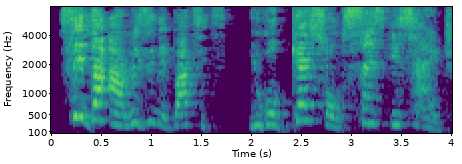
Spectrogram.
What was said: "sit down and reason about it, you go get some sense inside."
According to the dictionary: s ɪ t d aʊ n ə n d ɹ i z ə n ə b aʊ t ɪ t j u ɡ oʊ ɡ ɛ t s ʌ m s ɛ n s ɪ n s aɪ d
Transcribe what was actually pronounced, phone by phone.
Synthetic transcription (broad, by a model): s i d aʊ ə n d ɹ i z ə n ə b aʊ t ɪ t j u ɡ oʊ ɡ ɛ t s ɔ m s ɛ n s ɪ n s aɪ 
